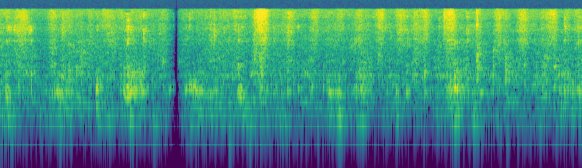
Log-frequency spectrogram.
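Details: Ten Irish Setter puppies at four weeks feeding from their mother Bella; small rounded squeaks recur over a constant mix of suckling, shuffling and snuffling noise indoors.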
